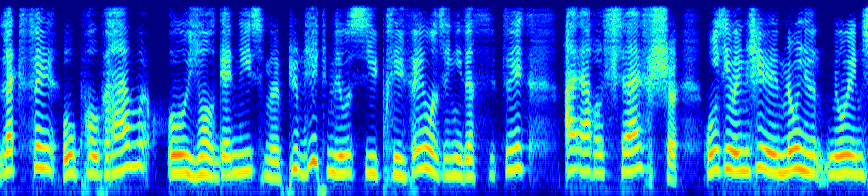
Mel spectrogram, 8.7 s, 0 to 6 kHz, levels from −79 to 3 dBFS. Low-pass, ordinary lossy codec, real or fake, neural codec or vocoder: 5.4 kHz; none; fake; codec, 16 kHz, 0.5 kbps, FreqCodec, larger model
